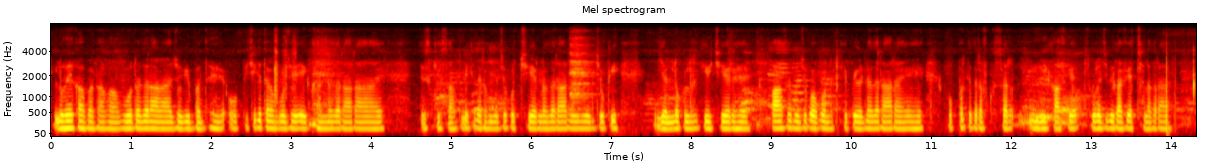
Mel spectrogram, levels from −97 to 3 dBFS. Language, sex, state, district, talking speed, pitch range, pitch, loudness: Hindi, male, Chhattisgarh, Raigarh, 265 wpm, 135-140 Hz, 140 Hz, -27 LUFS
